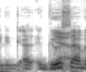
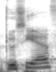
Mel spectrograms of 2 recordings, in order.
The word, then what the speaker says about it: Gusev: It was like Gusev is actually Gusiev.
